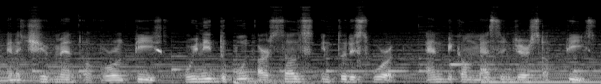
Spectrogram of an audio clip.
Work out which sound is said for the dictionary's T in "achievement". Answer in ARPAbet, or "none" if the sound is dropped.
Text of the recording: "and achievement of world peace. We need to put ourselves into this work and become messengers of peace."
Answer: T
